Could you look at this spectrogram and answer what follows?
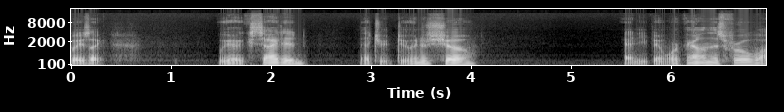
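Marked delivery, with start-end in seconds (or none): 1.5-7.0 overly dramatic cadence with heavy pauses. Retelling how someone greeted a guest: imitating dramatic pauses. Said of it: "So why are you talking like that?".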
